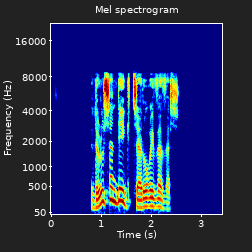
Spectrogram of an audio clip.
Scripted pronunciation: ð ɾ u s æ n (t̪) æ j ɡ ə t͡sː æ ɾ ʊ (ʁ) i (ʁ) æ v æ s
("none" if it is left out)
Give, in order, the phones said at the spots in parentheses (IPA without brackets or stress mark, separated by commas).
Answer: d̪, ʁ, v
